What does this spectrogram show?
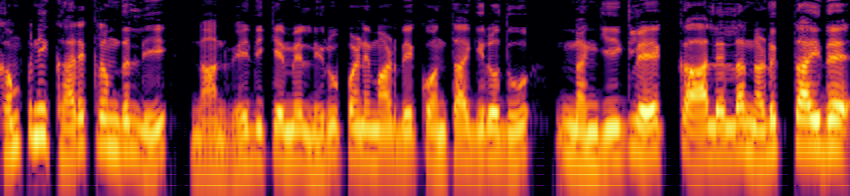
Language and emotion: Kannada, fearful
